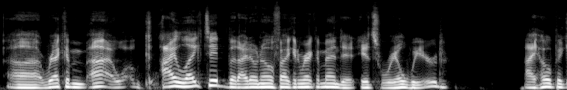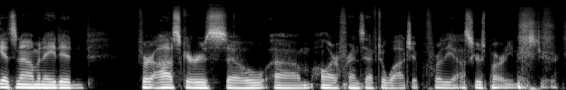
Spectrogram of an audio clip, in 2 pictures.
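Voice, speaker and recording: A young man hosting a casual movie podcast, chatty and quick to laugh, keen on film history. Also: medium pitch, steady tone, creaky, darkish tone, no echo, studio quality. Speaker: podcast host.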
